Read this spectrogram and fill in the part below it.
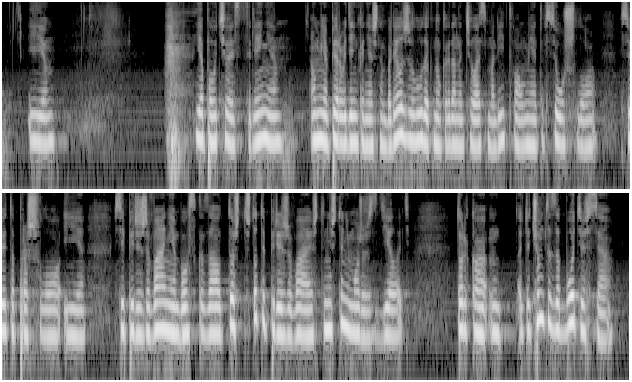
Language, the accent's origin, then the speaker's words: Russian; Germany; я из Германии.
